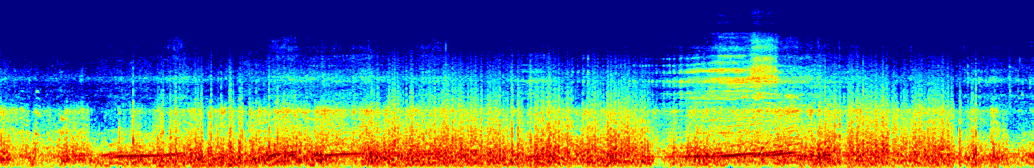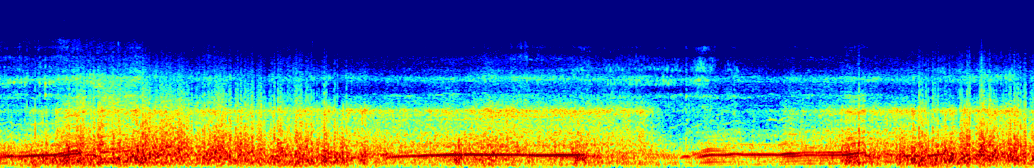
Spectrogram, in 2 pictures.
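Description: Engine of the off-road vehicle carrying the camera, revving and climbing in pitch in short steps and dropping back several times as it accelerates and shifts over rough ground, with heavy wind rumble on the microphone.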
